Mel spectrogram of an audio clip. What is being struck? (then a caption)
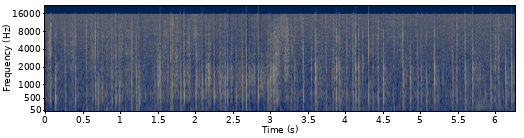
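Leather sneaker. Fingernails tap and scratch the perforated toe box and side panel of a black and white leather Nike Dunk sneaker. A rapid, steady run of sharp, dry clicks, each dying away instantly, mixes with soft scratchy rustling between the taps.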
